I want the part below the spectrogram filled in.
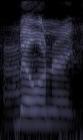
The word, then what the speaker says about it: millinery: And then I was, I think I took like a millinery class. Did I say that right? Milliner. – I don't, it's hats. – Hat making. – Yeah. Hat. – Millinery. Yeah.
